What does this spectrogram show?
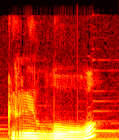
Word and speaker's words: крило: наголос в цих словах одне крило наголос на О молодці багато крила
